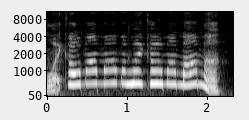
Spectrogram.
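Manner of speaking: put-on very high, swooping child's cry. Retelling what the little daughter screamed during the attack: imitating a child screaming. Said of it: "she was screaming".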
